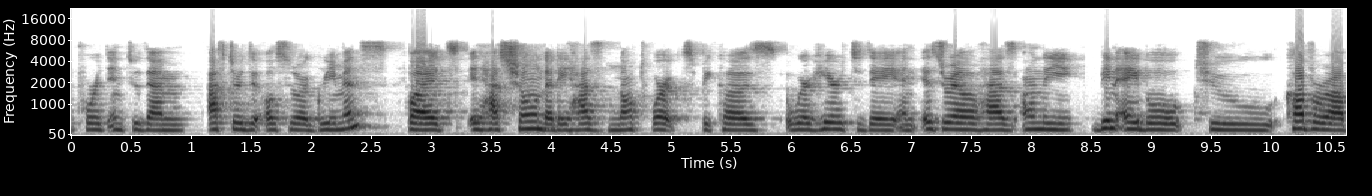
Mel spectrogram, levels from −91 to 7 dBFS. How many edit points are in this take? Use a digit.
4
